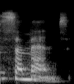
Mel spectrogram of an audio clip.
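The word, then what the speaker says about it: Cziment: Is it Zetmet? open your mic and tell me how to pronounce your name, please. It's Cement, just like the ground, cement.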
